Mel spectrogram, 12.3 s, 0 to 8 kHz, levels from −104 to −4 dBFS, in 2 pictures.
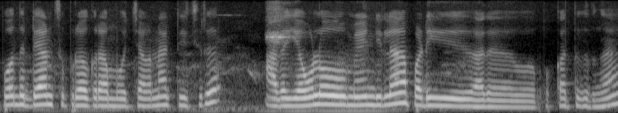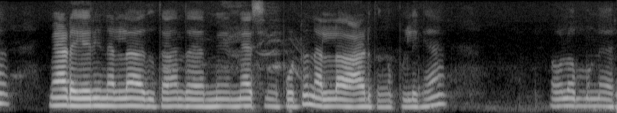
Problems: background sounds at intervals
